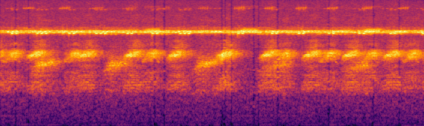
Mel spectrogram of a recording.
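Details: Florida frogs calling together at night with moonlight, rasping twangy croaks piling up in ragged waves, several callers overlapping, backed by a continuous shrill hum.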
